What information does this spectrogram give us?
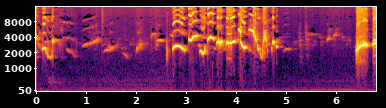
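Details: Oriental magpie-robin singing ngeplong, meant to get other magpie-robins singing: varied whistled phrases, then a fast loud series of sweet slurred notes and harsh chips, a short gap, and a final harsh scratchy note.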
